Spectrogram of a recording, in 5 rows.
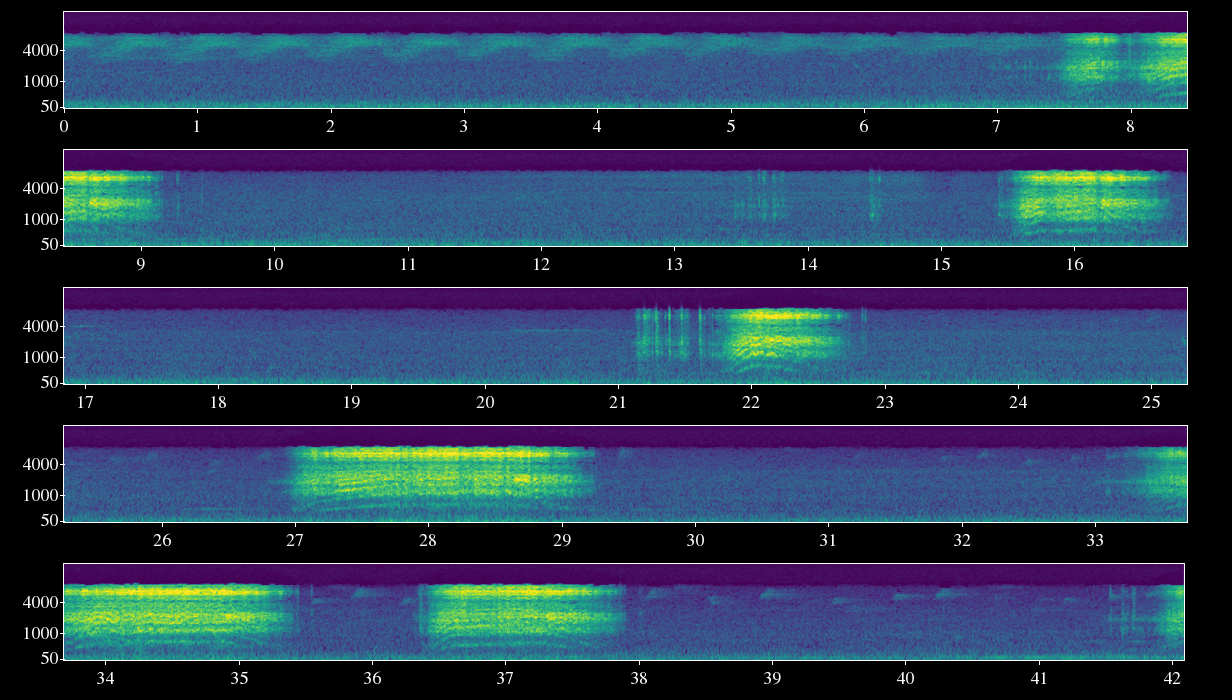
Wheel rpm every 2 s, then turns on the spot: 0, 0, 0, 10, 20, 0, 0, 20, 20, 0, 10, 10, 0, 70, 50, 0, 20, 60, 50, 0, 10.
none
